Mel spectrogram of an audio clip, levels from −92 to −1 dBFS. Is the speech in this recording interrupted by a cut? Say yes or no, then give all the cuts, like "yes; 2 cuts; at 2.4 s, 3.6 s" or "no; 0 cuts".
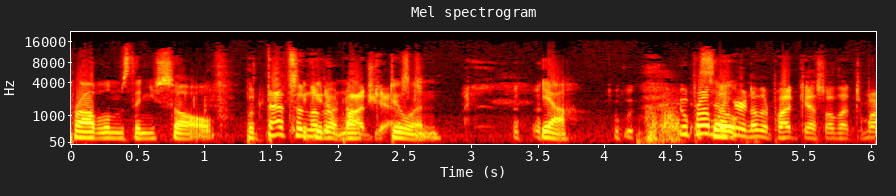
no; 0 cuts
